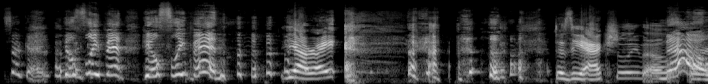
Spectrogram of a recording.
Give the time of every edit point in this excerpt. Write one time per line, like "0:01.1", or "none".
none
